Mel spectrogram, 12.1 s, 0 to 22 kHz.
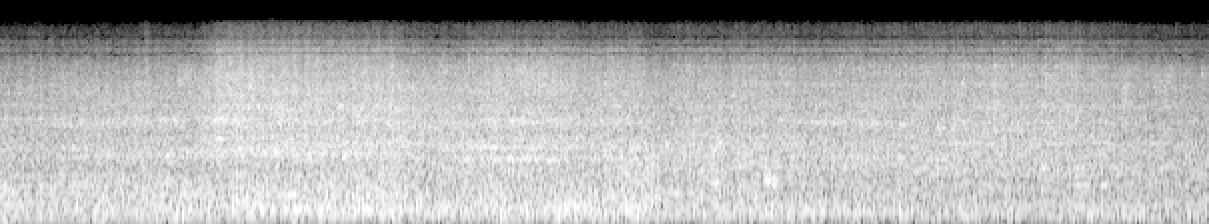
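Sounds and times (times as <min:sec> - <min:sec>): road and traffic noise: 0:00.0 - 0:12.0.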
